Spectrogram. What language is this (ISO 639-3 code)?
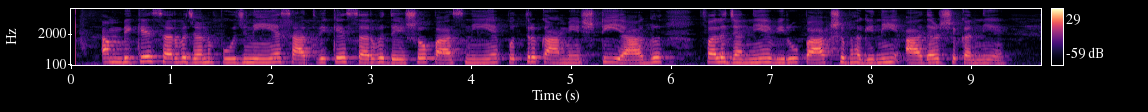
san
